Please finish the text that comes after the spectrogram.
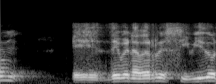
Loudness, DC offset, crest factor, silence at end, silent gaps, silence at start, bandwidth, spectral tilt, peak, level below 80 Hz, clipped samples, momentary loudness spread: -16 LUFS; under 0.1%; 16 dB; 0 s; none; 0 s; 7.6 kHz; -4 dB/octave; 0 dBFS; -66 dBFS; under 0.1%; 11 LU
